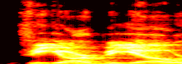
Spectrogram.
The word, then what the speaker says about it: Vrbo: By the way, sidebar, you can't have a company that's been a company for years and they all of a sudden want to tell you you're pronouncing it wrong, VRBO or Verbo.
